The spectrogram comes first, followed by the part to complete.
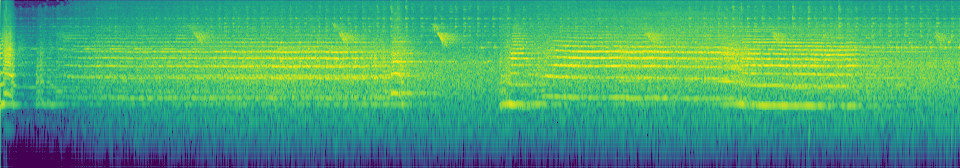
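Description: Ram's-horn shofar sounding long, sustained blasts over a steady background of noise. The pitch steps and the blasts break off and restart a few times, at about six, seven and a half and eleven seconds in.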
